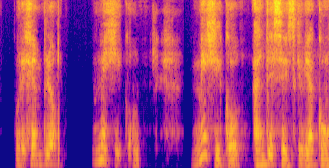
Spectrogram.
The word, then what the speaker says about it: México: Más allá de ser una moda, tenía una función, respetaba eh fonéticamente la pronunciación de los grupos indígenas en México y ayudaba a los españoles a pronunciarla como una J.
